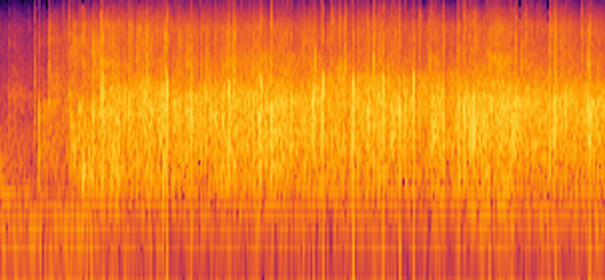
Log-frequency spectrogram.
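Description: Audience applauding: many people clapping, starting sharply about half a second in and keeping up steadily.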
